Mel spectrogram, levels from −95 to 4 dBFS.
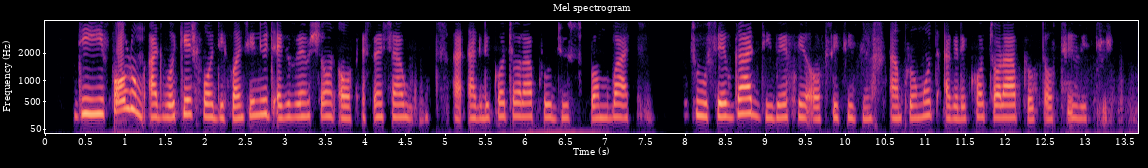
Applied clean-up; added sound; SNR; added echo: neural mask model Resemble Enhance denoiser.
